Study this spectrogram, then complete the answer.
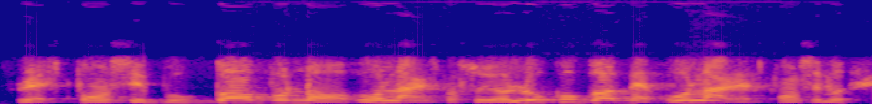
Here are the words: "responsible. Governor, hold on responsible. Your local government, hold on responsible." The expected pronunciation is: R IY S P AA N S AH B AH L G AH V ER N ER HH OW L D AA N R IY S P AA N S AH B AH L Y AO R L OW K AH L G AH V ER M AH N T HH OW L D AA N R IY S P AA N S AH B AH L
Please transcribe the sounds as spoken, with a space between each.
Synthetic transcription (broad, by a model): R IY S P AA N S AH B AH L G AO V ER N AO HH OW L AA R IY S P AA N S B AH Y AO L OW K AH G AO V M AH T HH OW L AA R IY S P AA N S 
